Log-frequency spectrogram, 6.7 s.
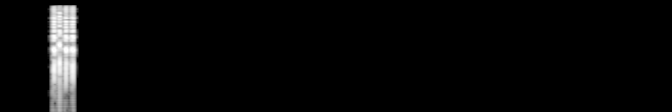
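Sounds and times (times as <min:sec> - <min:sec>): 
flash gear sound effect: 0:00.6 - 0:00.8.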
